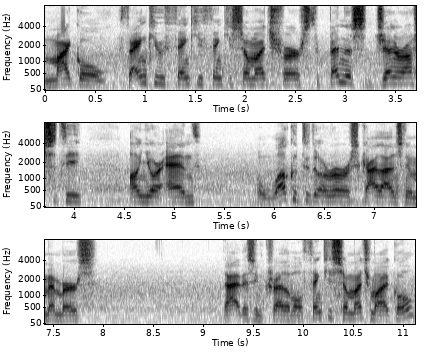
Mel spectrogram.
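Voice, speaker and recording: Over clear background noise, a man puts on a strained character voice at a fairly high pitch, with very even loudness and a moderate pace. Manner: subdued, restrained, grateful.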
